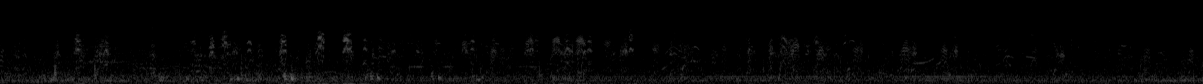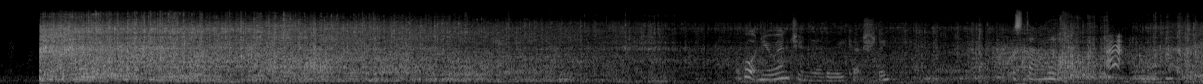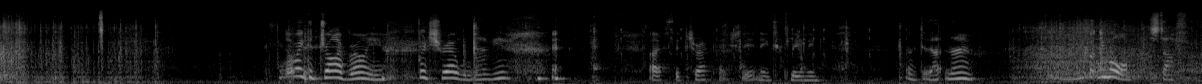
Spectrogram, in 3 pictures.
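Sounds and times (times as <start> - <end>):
birds calling faintly: 0.0 - 12.4
loud rushing noise: 12.4 - 19.4.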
